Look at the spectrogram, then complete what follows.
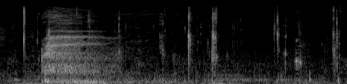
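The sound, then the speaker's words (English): Crunchy chewing and biting sounds of people sitting and eating Skittles candies, with irregular crackly bites and soft mouth noises. “Because we're just sitting here chewing Skittles.”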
